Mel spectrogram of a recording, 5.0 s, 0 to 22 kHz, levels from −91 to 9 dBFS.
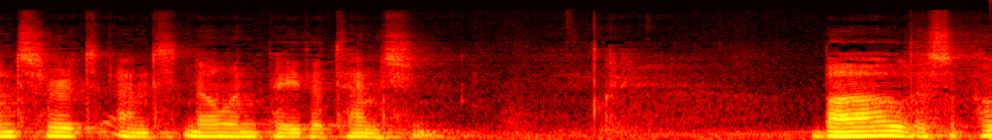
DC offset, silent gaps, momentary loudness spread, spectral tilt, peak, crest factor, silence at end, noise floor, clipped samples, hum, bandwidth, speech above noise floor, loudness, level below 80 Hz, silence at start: under 0.1%; none; 24 LU; -7.5 dB/octave; -2 dBFS; 20 dB; 0 s; -45 dBFS; under 0.1%; none; 9.8 kHz; 25 dB; -21 LUFS; -48 dBFS; 0 s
